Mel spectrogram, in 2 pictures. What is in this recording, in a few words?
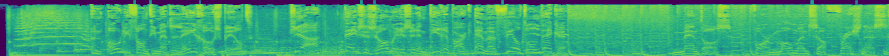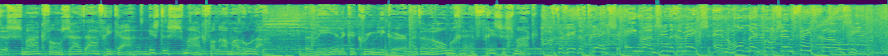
Flemish Commercials, Flemish Male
